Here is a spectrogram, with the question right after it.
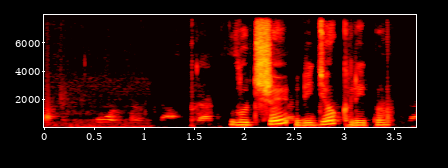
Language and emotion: Russian, neutral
